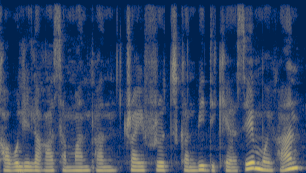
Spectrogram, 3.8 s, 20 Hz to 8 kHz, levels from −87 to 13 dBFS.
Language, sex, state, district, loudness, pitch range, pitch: Nagamese, female, Nagaland, Dimapur, -19 LUFS, 160-180 Hz, 170 Hz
